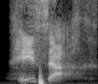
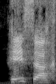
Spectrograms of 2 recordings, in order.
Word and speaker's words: Pesach: The answer is Pesach. Pesach is how you say Passover in Hebrew.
